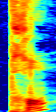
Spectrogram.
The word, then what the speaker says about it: prend: Il, we get il prend. Okay, so same pronunciation. Final D is not pronounced, so it's only the P-R-E-N, prend.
